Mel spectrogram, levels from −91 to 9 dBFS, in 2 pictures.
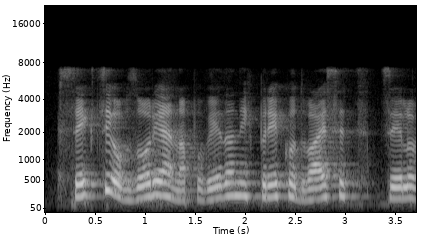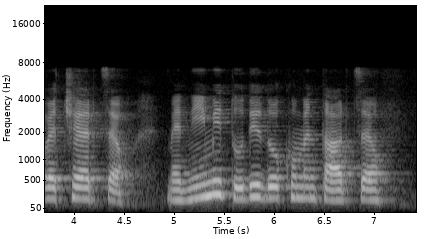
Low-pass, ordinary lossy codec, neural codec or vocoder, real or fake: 7.2 kHz; none; none; real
